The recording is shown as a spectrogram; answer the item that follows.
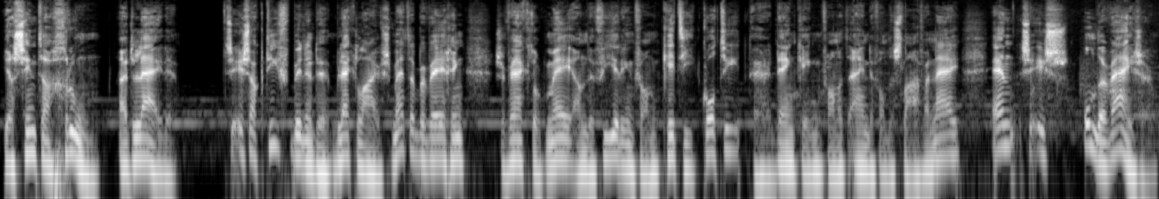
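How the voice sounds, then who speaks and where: A man's voice: fairly low pitch, very animated, moderate pace. A man with a Netherlands Dutch accent narrating a scripted podcast as its host, telling it personally and posing rhetorical questions.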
